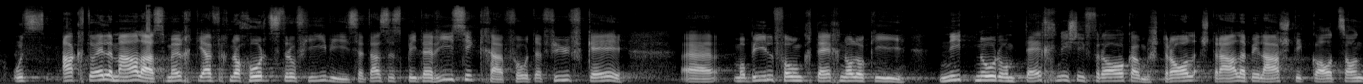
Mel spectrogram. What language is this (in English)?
Swiss German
